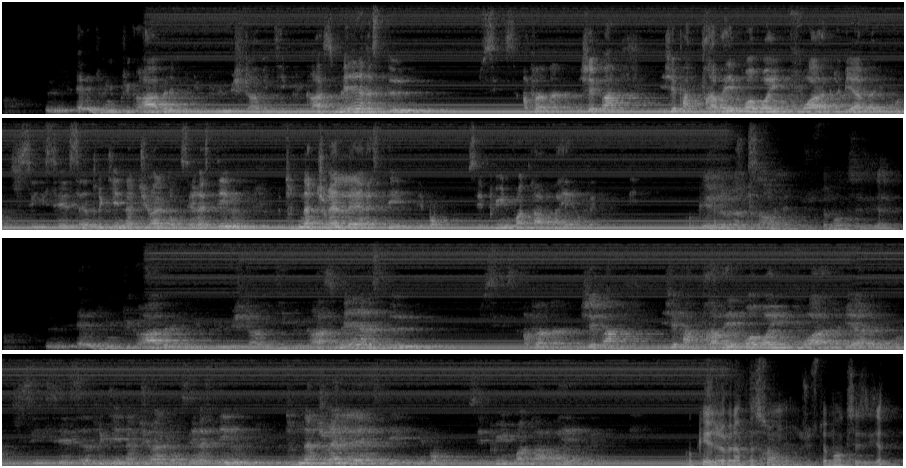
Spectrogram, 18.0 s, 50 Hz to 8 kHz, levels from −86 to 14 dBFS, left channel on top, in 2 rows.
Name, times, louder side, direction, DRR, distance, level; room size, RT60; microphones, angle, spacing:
voice 1, 0.4-4.2 4.8-11.6 11.8-15.0 15.3-15.4 16.6-16.7, left 3 dB, 45° left, 4 dB, 0.4 m, -31 dB
sound 1, 1.4-16.3, left 5 dB, 5° right, 0.6 m, -36 dB
voice 2, 15.8-17.8, right 4 dB, 60° right, 8 dB, 0.3 m, -36 dB
3.9 x 2.8 x 3.9 m, 1.4 s
head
